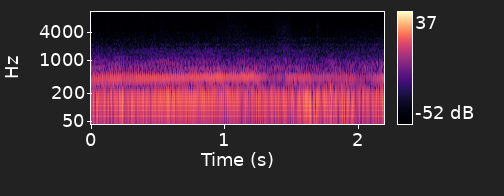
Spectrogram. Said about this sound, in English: Wow, exhaust cracking note once again.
